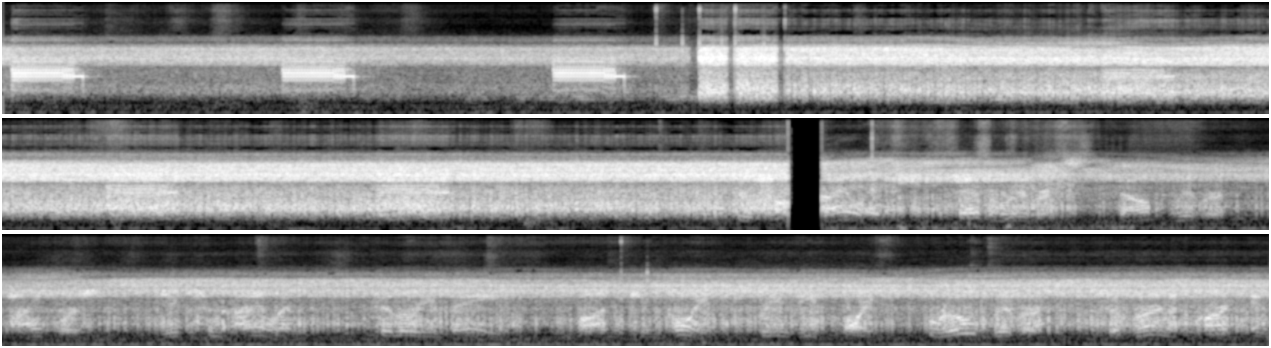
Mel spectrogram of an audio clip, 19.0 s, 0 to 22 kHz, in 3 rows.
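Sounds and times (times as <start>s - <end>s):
steady radio hiss: 0.0s - 19.0s
harsh digital data bursts: 1.4s - 2.0s, 6.8s - 7.3s, 8.2s - 9.0s.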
